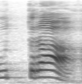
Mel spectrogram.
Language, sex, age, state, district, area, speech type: Marathi, male, 30-45, Maharashtra, Washim, rural, read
